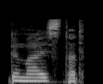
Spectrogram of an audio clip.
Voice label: "gemeistert", German; adjectives

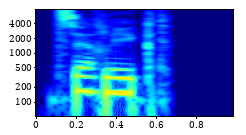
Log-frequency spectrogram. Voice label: "zerlegt", German; adjectives

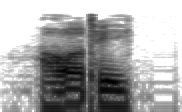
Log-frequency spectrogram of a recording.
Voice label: "haughty", English; adjectives

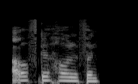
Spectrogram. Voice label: "aufgeholfen", German; adjectives

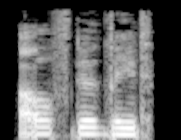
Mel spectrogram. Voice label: "aufgedreht", German; adjectives

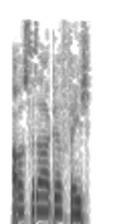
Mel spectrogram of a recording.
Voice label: "aussagefähig", German; adjectives

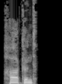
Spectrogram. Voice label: "hakend", German; adjectives

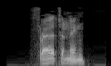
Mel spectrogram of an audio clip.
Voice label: "threatening", English; adjectives

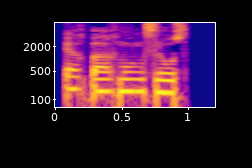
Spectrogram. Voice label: "erbarmungslos", German; adjectives

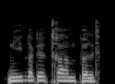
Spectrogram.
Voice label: "niedergetrampelt", German; adjectives

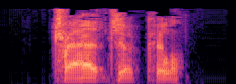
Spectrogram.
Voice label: "tragical", English; adjectives

